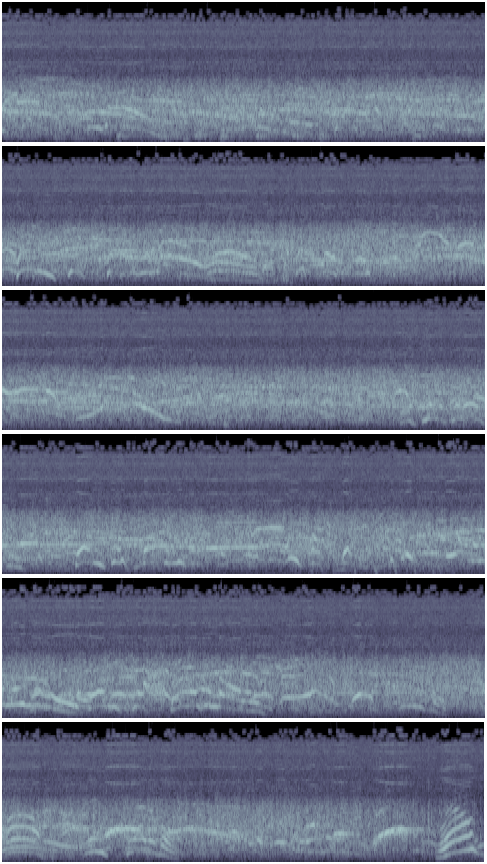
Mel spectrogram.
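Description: Game-show studio audience and contestants cheering and screaming at a jackpot win, many voices overlapping in one long unbroken din.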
